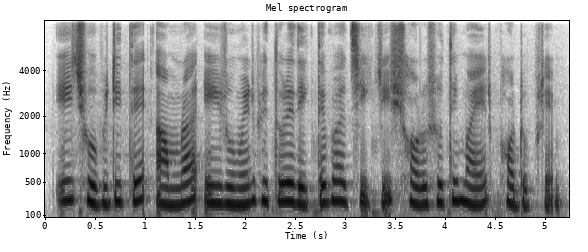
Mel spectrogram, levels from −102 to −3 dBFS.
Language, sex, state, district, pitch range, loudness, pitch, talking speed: Bengali, female, West Bengal, Cooch Behar, 220-250 Hz, -14 LUFS, 235 Hz, 160 wpm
